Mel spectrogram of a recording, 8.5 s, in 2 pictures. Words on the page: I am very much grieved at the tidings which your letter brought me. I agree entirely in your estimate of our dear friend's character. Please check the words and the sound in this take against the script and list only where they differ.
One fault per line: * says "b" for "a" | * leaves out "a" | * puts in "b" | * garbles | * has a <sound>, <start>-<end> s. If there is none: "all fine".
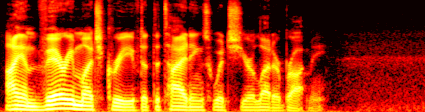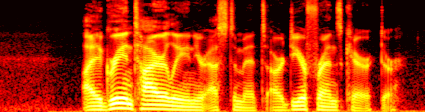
* leaves out "of"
